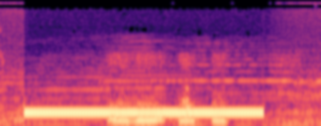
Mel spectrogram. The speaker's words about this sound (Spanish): A ver, entró ahí la llamada, contéstale tú.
